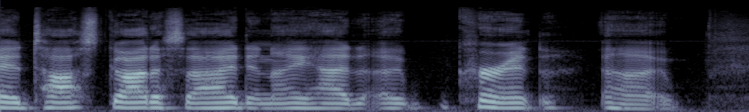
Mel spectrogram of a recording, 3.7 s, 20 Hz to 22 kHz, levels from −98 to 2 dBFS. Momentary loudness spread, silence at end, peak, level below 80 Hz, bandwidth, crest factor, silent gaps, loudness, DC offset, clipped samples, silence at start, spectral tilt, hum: 14 LU; 0.35 s; -16 dBFS; -68 dBFS; 16 kHz; 16 dB; none; -32 LUFS; under 0.1%; under 0.1%; 0 s; -4.5 dB/octave; none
